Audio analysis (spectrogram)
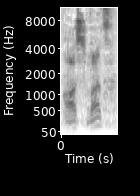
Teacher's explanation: un A qui est un peu profond, pas un A ouvert comme en français, mais un A qui vient un peu des profondeurs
